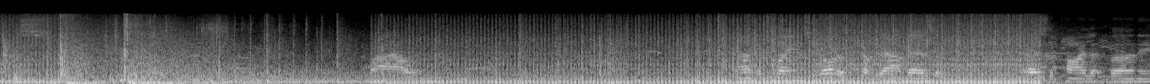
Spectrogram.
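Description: Bombing explosions in the Gates of Hell war game, Liberation conquest mode in hedgerow country: heavy booms and rumbling blasts with sharp cracks of gunfire, loud and continuous for most of the stretch, with players talking over the din.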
